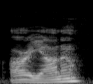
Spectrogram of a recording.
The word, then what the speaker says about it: Ariano: Ariano is how I'm being told to pronounce Steve's name.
